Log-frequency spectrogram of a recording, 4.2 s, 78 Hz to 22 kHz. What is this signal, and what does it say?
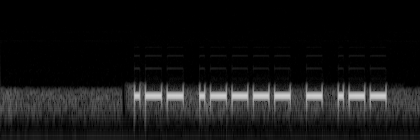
Morse code, heard as a keyed tone, about 22 wpm, 460 Hz. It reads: W1TW
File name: CW / kt5j wpx cw-op-k5pi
